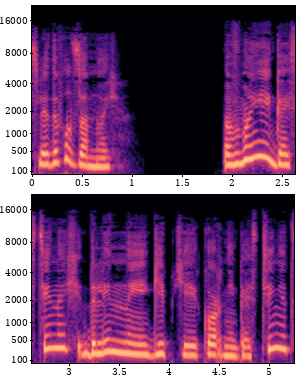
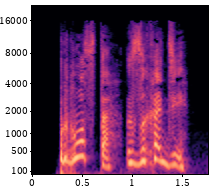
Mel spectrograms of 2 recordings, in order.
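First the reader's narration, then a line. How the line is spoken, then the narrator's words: Barked. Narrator (Russian): рявкнула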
